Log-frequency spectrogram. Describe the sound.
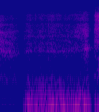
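A voice imitates heavy breathing with one long, loud, rough exhale lasting about a second, followed by the start of another breath.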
